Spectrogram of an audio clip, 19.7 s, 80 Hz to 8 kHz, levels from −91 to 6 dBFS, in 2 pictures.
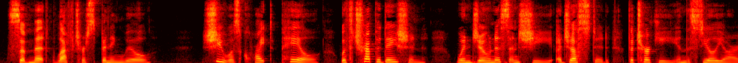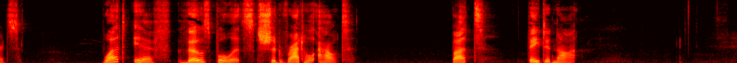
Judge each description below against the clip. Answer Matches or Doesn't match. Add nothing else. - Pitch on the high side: Matches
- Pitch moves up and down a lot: Doesn't match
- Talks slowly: Matches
